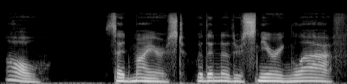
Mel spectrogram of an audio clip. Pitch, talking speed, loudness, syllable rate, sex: 150 Hz, 120 wpm, -17 LUFS, 3.6 syllables/s, male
